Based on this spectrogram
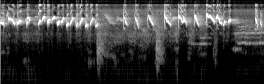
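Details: Dakun white-eye from Pacitan singing in the nembak style with mantenan and zipper witwit phrases: rapid high, sharply rising and falling chirps in quick runs, a short pause near the middle, then more spaced notes and a closing burst.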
